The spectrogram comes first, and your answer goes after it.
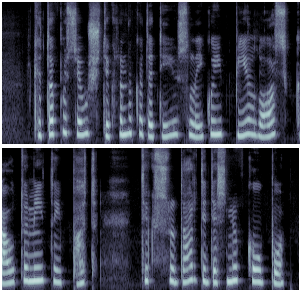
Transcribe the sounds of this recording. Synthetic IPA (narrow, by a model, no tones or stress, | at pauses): kʲɪt̪ɐpʊsʲɛʊʃʲt̪ʲɪkɾʲɪnɐkɐt̪ɐt̪ʲeːjʊslˠɐɪkojpʲiːlˠoːskɐʊt̪omʲɛɪt̪ɐɪpɐt̪ | t̪ʲɪksʊd̪ɐɾd̪ʲɪd̪ʲɛsʲnʲʊkɐʊpʊ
